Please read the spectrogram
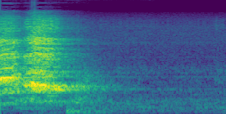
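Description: A group of teenage voices shouting in unison, a loud burst in the first moments that dies away into the echo of a large hall.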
